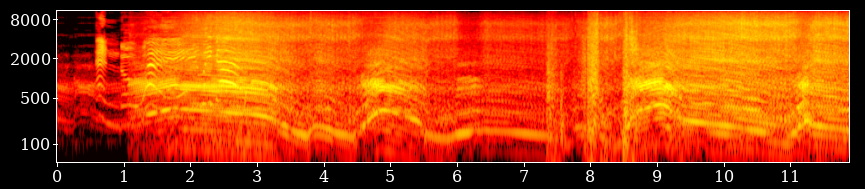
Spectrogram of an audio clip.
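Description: A car engine revs up and down repeatedly.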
